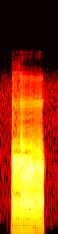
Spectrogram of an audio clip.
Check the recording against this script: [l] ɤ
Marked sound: correct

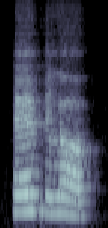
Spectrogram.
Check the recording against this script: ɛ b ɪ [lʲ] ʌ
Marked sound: incorrect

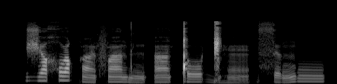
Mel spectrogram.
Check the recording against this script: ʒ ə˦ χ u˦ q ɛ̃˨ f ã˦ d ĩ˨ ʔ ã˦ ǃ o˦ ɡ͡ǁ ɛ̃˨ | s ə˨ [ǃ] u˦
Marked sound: incorrect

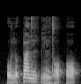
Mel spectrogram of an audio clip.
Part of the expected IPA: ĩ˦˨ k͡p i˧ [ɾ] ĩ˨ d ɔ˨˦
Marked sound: correct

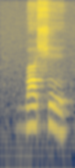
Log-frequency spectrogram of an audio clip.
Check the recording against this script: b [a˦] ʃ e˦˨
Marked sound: correct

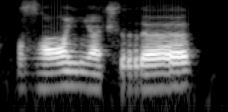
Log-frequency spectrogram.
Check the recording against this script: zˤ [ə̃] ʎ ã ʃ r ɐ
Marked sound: incorrect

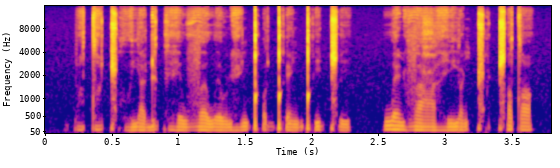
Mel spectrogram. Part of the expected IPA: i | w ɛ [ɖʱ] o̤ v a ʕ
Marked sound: incorrect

